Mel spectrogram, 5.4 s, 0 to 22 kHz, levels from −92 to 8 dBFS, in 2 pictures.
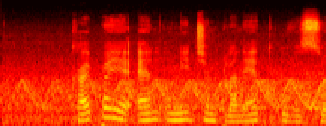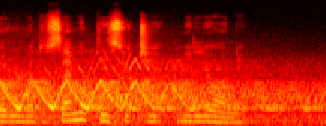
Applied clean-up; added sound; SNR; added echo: none; Truck; 2 dB; none.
